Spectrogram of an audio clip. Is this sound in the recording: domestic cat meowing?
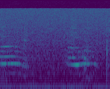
yes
